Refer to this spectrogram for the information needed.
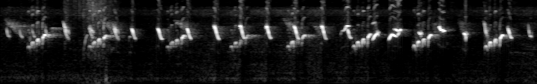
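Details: Golden kutilang bulbul, recorded for training caged songbirds, delivers quick high chirps and twisting whistles about four a second, with one soft thump near the start.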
